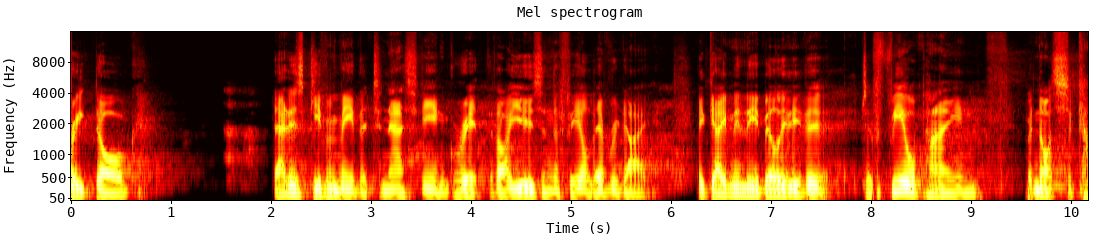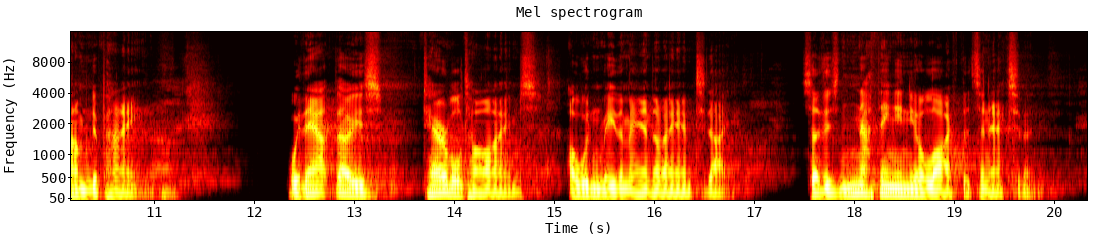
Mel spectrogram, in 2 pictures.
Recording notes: This was recorded in our 9am service on Sunday, the 20th of November 2022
